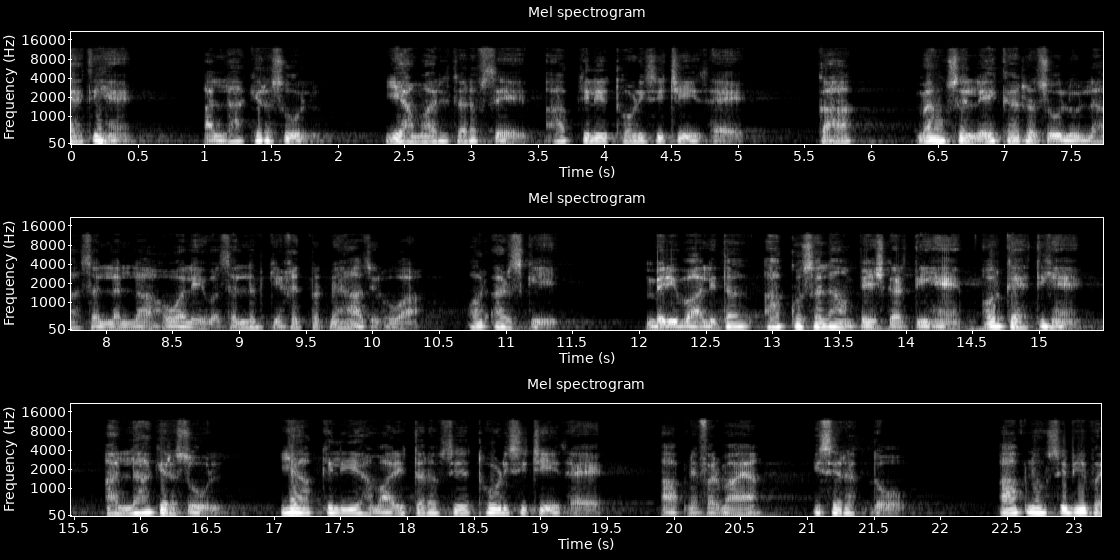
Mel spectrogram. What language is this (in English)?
Urdu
